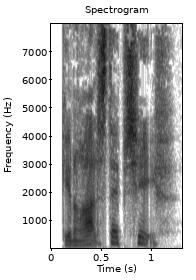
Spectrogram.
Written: generalstabschef

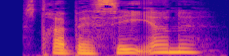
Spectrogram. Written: strabadserende

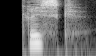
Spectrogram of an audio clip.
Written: grisk

